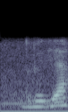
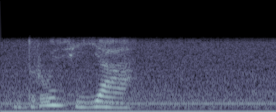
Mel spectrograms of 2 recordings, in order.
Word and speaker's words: Друзья: Dann Wort Друзья. Друзья heißt Freunde. Друзья. Buchstabe Z wird mild und danach kommt J. Und dann A. Diese J bringt Buchstabe Ja mit.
